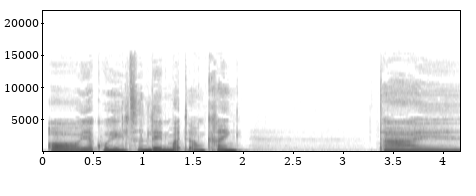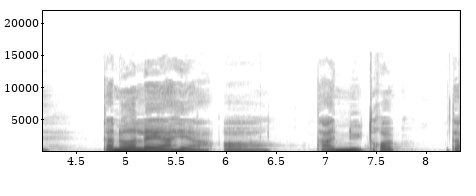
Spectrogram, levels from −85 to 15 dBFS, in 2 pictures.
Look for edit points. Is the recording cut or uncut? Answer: cut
